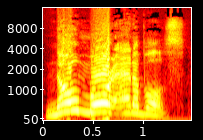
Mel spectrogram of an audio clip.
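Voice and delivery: high, loud, slowing into a stubborn shout; insisting to his wife, mock yell. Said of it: "I was like".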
